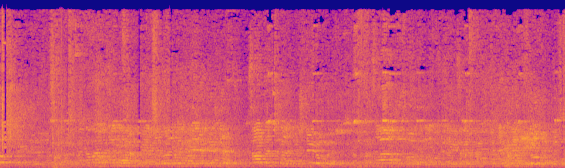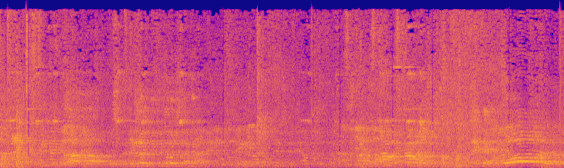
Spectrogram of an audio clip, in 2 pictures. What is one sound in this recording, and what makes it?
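A crowd in a large hall shouts and cheers throughout.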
